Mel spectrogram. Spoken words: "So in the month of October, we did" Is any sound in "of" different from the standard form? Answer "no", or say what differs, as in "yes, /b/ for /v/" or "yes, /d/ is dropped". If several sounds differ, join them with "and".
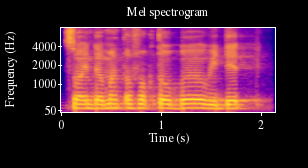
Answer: yes, /f/ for /v/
